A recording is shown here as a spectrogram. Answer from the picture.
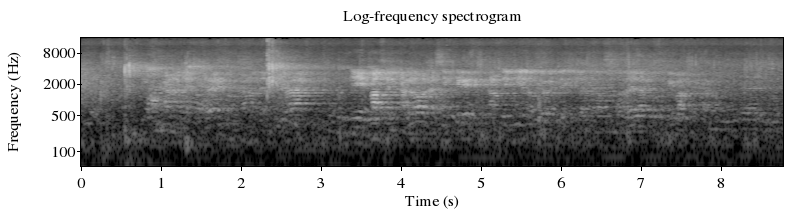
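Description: Indistinct voices talking in the background, with a few sharp knocks in the first couple of seconds.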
